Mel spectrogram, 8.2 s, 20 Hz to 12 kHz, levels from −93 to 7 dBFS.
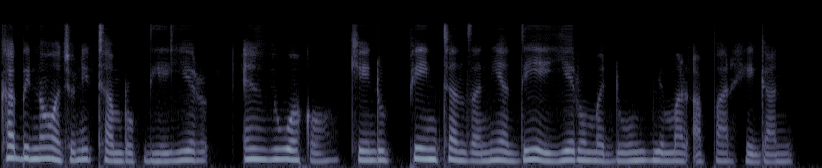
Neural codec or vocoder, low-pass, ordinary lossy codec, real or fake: codec, 16 kHz, about 1 kbps, DyCAST, with the encoder's durations; 7.2 kHz; none; fake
